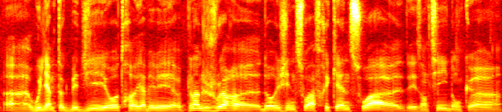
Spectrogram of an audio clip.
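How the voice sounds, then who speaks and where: A man giving conversational studio commentary as a basketball pundit, halting between short phrases. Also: medium pitch, fairly even intonation, vocal fry, warm tone. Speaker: basketball pundit, former player. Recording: music under the voice. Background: music.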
